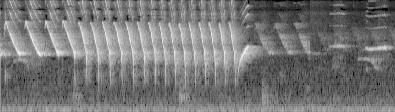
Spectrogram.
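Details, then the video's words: Lure song of a canary meant to get other canaries responding: a fast, even series of bright descending notes for over two seconds, ending in a rising slur, then quiet faint twitters. "Burung Kenari Kondisi Apa Saja Bisa langsung Respon Dengan Pancingan Kenari Gacor Satu Ini"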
